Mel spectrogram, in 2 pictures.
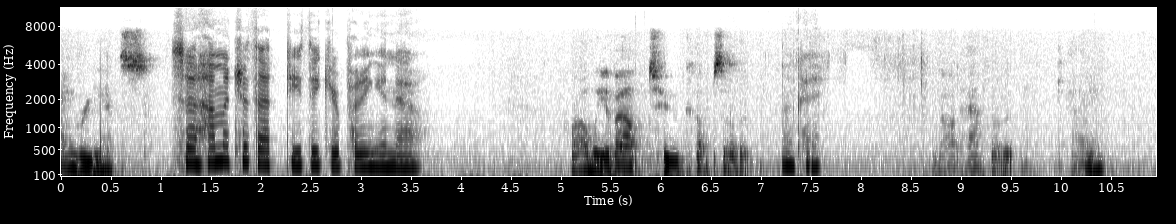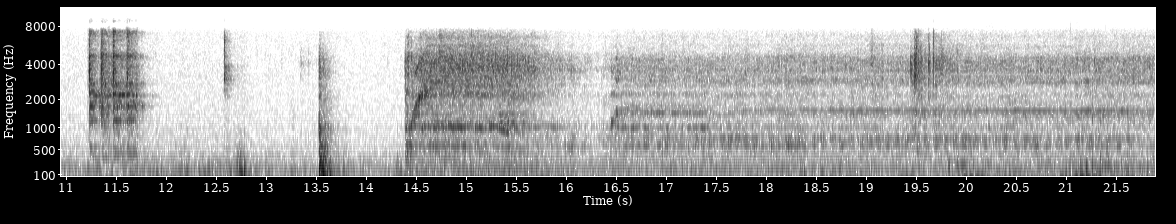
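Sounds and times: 
speech: 0.1 - 3.7, 5.1 - 7.7, 8.7 - 10.6
electric mixer mixing cookie dough made with flour and pumpkin: 14.4 - 21.8.

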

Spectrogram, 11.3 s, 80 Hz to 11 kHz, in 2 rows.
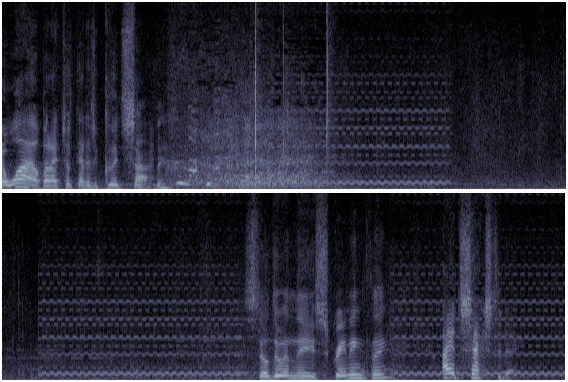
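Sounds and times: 
speech: 0.0 - 2.6, 8.1 - 10.9
laughter: 1.6 - 3.4
telephone ringing: 3.0 - 4.6, 6.0 - 8.4, 9.5 - 11.2.

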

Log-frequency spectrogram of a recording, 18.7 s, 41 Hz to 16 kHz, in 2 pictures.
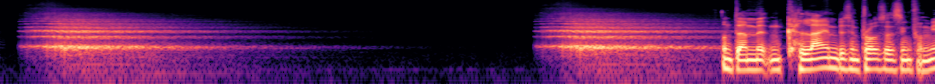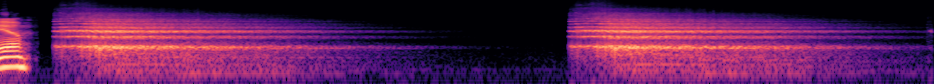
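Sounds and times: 
siren-like whale sound effect in film score with sustain and tremolo: 0.0 - 3.6, 5.4 - 8.1, 9.9 - 13.8, 15.0 - 18.6
speech: 7.2 - 10.1.

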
